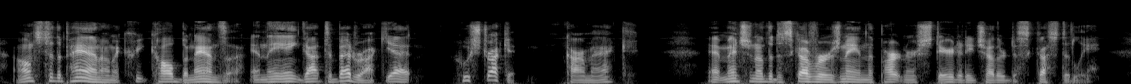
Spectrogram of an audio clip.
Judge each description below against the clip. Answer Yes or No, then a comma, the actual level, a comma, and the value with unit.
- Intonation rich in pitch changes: No, average, 3.9 semitones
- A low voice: Yes, low, 115 Hz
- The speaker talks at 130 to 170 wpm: No, average, 180 wpm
